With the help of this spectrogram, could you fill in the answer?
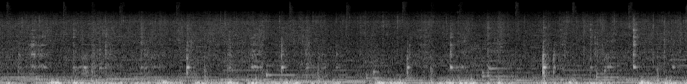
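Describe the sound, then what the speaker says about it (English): Onions with a teaspoon of honey are stirred in a hot pan, giving a continuous close sizzle with repeated scraping and clacking strokes and no talk. "we're going to mix that up. Get that honey in the onions."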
